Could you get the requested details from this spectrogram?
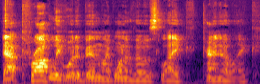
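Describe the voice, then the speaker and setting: Sitting low but fairly bright in tone, this podcast co-host speaks expressively at a moderate pace. He meanders through a laid-back movie discussion, dropping "like" and "um" constantly.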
